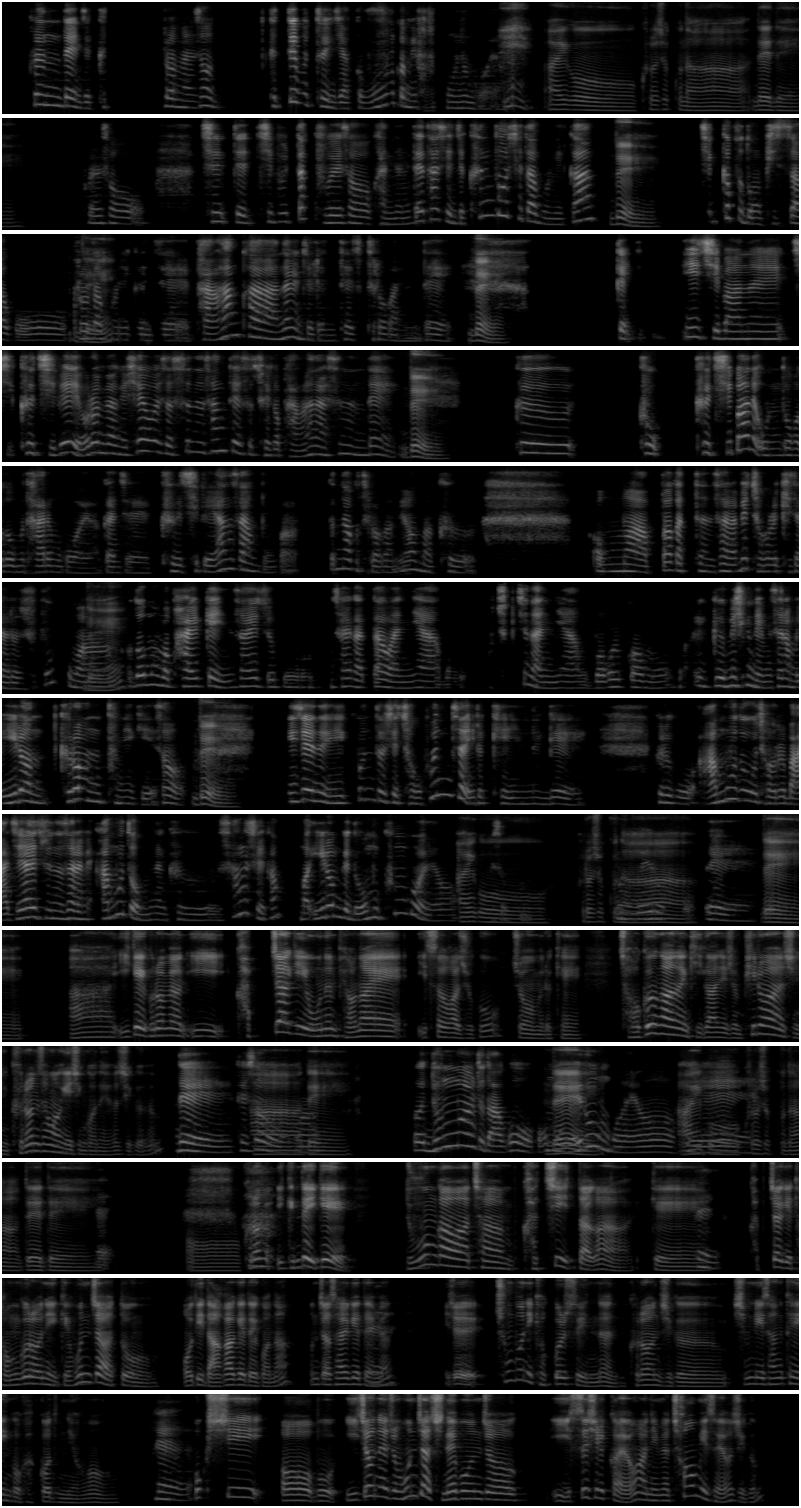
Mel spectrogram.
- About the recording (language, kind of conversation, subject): Korean, advice, 변화로 인한 상실감을 기회로 바꾸기 위해 어떻게 시작하면 좋을까요?
- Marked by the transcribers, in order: other background noise; gasp; inhale; tapping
